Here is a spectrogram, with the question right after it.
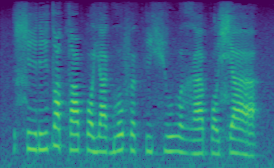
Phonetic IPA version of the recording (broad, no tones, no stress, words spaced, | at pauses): ɬi ɾido tˤopɔja ɡofœki çuβʌ ɣapɔ ɕa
